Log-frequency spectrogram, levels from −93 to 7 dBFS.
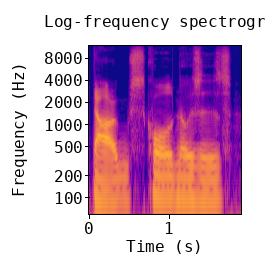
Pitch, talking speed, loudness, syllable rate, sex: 90 Hz, 95 wpm, -19 LUFS, 2.3 syllables/s, male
